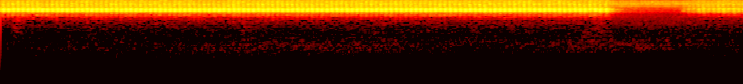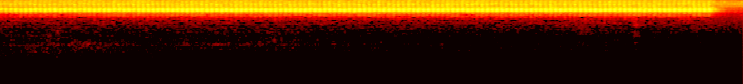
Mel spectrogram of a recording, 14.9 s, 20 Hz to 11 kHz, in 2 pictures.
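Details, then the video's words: Grasshoppers keep up a dense, high-pitched rhythmic chirring with no music, pausing abruptly around the six-second mark, resuming within a second and climbing back to full strength, then stopping again at the very end. "3 Hours of Grass Hopper Sounds"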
